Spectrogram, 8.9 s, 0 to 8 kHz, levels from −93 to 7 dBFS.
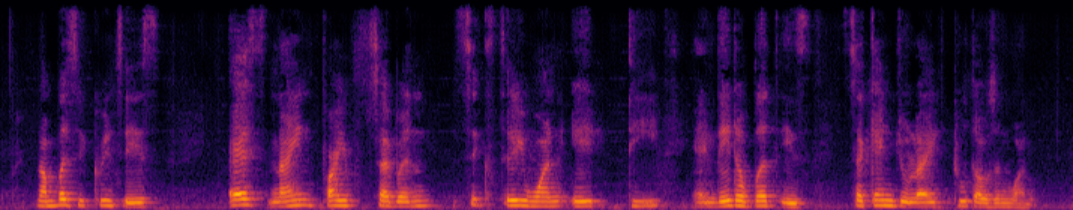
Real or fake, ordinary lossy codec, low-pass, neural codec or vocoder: fake; none; none; codec, 16 kHz, 2 kbps, X-Codec, WavLM features, trained on Multilingual LibriSpeech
